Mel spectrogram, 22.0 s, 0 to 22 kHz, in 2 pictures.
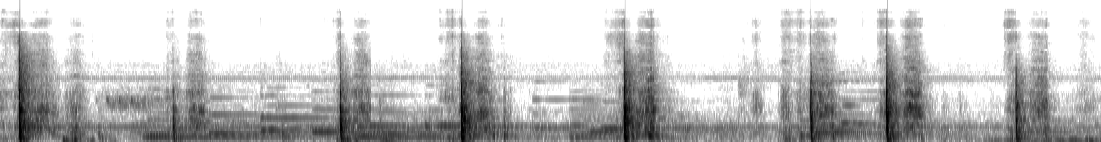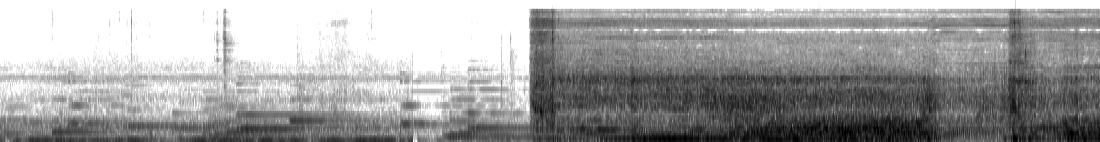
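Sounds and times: knife chopping on plastic board: 0:00.0 - 0:00.9, 0:01.7 - 0:02.1, 0:03.4 - 0:03.7, 0:04.5 - 0:05.1, 0:06.2 - 0:06.7, 0:07.8 - 0:09.3, 0:10.1 - 0:10.5.

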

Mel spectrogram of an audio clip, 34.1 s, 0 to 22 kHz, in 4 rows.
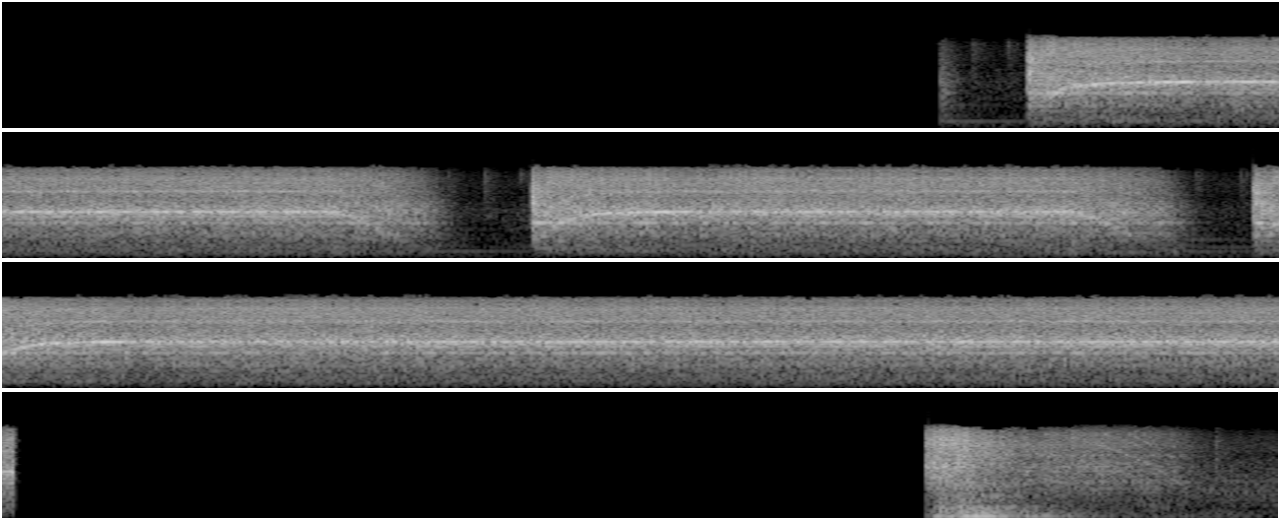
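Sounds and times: starter motor whine: 0:06.3 - 0:25.6, 0:31.7 - 0:33.9.

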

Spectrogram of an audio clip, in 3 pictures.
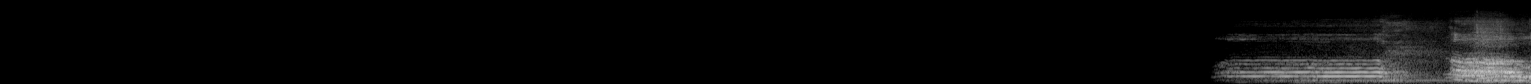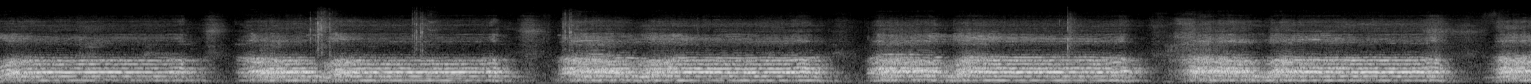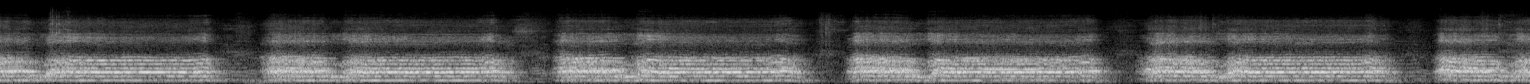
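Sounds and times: men chanting in unison: 0:12.2 - 0:45.9.

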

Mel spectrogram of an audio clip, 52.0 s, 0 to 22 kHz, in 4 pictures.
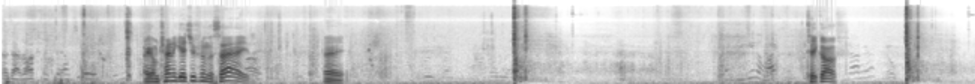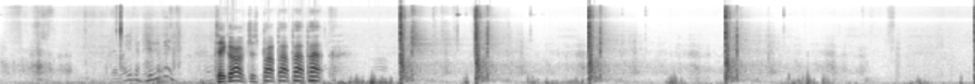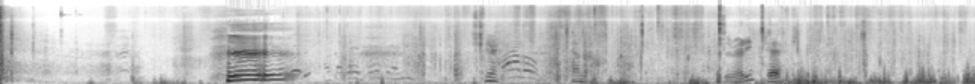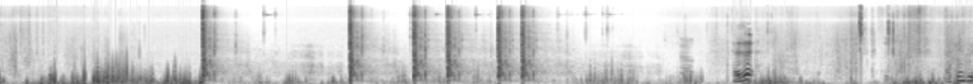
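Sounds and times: pistol shots: 0:06.8 - 0:07.6, 0:12.0 - 0:12.9, 0:18.3 - 0:20.0, 0:20.8 - 0:21.6, 0:22.6 - 0:23.4, 0:26.0 - 0:26.8, 0:41.7 - 0:42.3, 0:43.6 - 0:46.5.

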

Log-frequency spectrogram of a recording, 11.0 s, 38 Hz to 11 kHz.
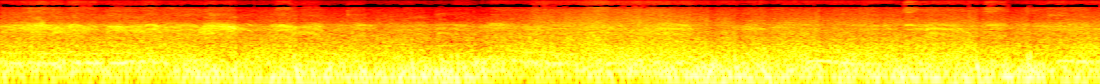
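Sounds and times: crows cawing: 0:00.0 - 0:11.0
steady low rumble: 0:00.0 - 0:11.0.

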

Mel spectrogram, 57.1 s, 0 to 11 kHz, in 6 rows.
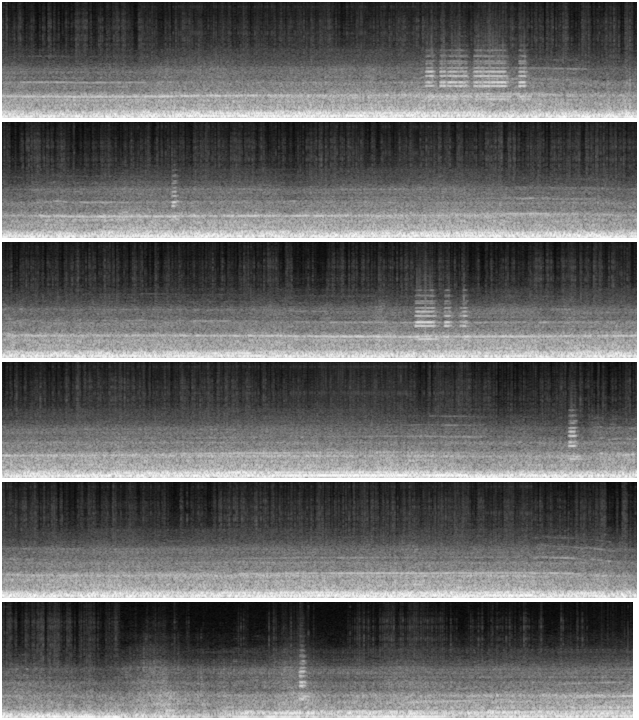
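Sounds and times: car engine and road rumble: 0:00.0 - 0:57.0
car horn toots: 0:06.3 - 0:08.3, 0:12.0 - 0:12.4, 0:25.1 - 0:26.4, 0:37.0 - 0:37.4, 0:52.0 - 0:52.4.

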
